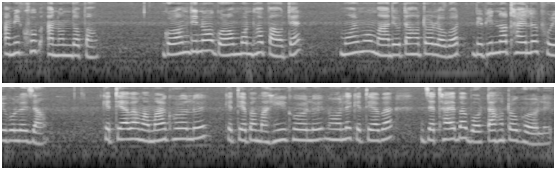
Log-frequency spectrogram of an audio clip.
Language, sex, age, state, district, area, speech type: Assamese, female, 18-30, Assam, Sonitpur, rural, spontaneous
